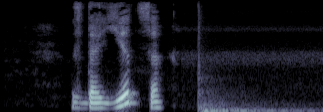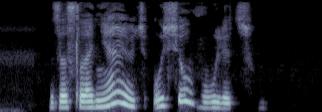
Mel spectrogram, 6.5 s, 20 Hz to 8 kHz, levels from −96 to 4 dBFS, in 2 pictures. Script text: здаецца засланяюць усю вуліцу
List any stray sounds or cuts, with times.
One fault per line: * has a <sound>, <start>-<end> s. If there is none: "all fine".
* has a thud, 2.0-3.5 s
